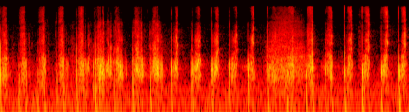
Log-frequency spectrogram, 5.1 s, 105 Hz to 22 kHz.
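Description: Long nails tap and scratch the heel of an empty white synthetic leather sneaker, then move to the side stripes of its synthetic upper. About 26 quick, dry, irregular clicks are heard, mid-pitched and scratchy, with brief rasping scrapes between them. The sound is soft and close, with no ring after each tap.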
